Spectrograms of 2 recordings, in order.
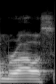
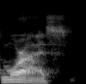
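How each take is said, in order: First: "Morales" in three syllables, stressed RAL; anglicized "Morales", L sounded; mispronounced surname. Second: "Moraes" as more-EYES, no L; correct pronunciation. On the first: Real, not acted. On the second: Shown as a demonstration. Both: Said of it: "it's actually pronounced Moraes".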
